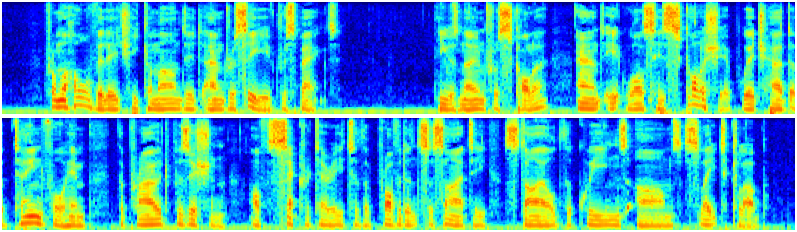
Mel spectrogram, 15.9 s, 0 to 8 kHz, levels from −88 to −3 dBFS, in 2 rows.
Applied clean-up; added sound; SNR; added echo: none; none; none; none.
